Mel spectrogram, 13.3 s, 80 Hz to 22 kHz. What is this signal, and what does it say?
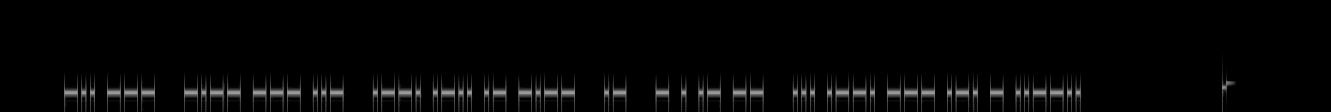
Morse code, heard as a keyed tone, about 28 wpm, 700 Hz. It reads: DO YOU PLAY A TEAM SPORT?
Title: Sentences from Top 1500 Words 28wpm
